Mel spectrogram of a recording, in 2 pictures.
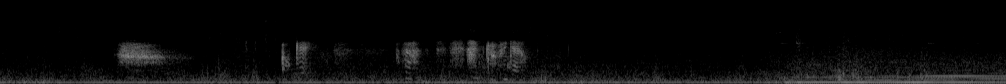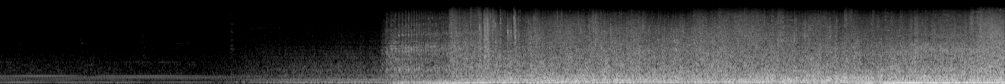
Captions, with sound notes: (Kathy sighs) Okay. I'm coming out. (gentle music) (wood breaking) (tank crushing building)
